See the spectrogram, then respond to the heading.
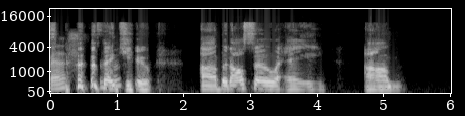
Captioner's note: laugh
